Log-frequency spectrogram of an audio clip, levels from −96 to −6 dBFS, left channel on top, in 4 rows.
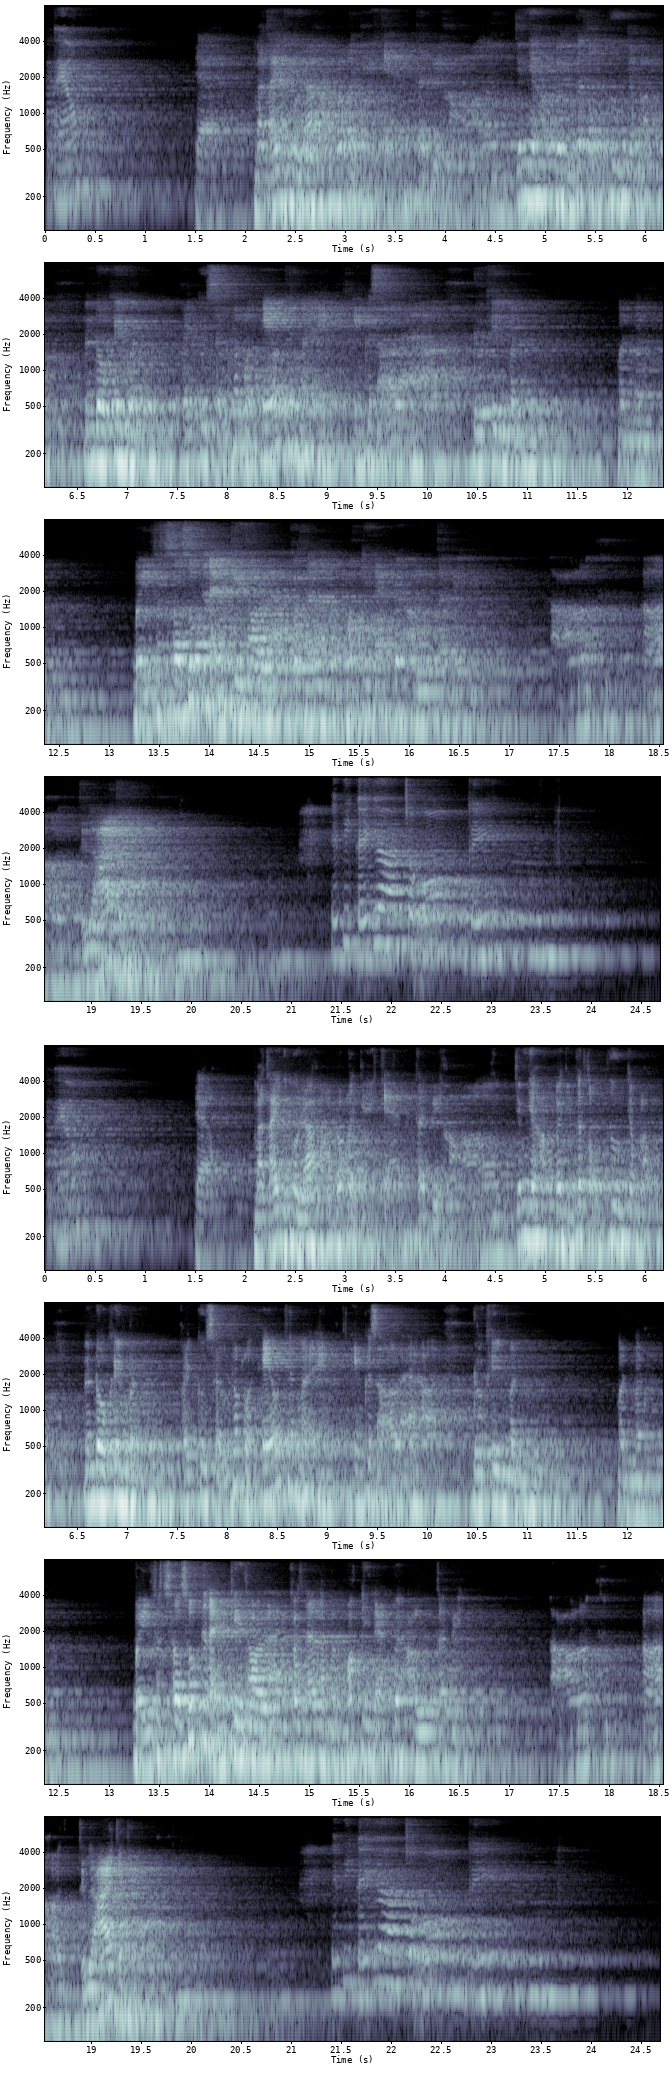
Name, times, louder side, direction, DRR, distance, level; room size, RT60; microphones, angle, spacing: voice 1, 0.1-0.4 4.2-4.6 9.2-9.5 19.8-20.1 20.8-23.7, left 1 dB, 35° left, 1 dB, 0.5 m, -36 dB
voice 2, 2.1-6.1 6.6-10.1 10.4-11.2 11.9-12.6 13.2-16.5 17.4-17.8 18.3-19.7, right 2 dB, 45° right, 2 dB, 0.5 m, -26 dB
5.2 x 4.6 x 5.1 m, 2.6 s
head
